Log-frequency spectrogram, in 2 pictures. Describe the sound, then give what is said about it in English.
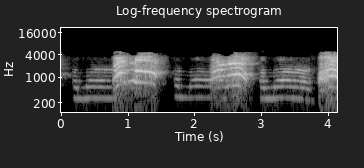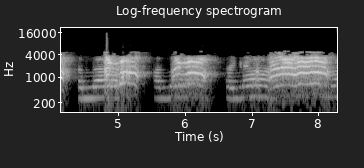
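A chicken, performing a pet trick, squawks loudly in a rapid run of about seven harsh, strained bursts that sound like "Allah", each one rising and falling in pitch with only brief gaps between them. “Well, he's nailed the Allahu, mainly because that seems to be close to a general chicken squawk.”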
